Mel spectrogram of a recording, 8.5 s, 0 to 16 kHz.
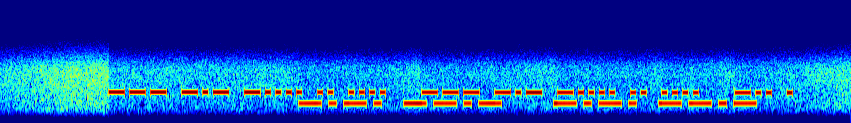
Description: Morse code, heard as two keyed tones. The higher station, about 23 wpm, 850 Hz: OK6IH OK6IH DE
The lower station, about 16 wpm, 470 Hz: CQ CQ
